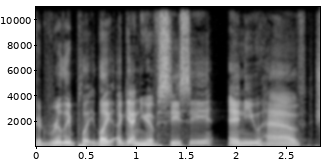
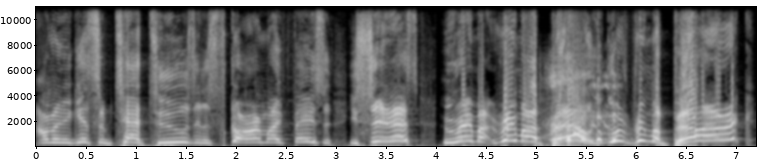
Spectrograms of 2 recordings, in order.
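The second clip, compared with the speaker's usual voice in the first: very high, loud, mock whimpering, crying wail. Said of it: "whimpering tirade".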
